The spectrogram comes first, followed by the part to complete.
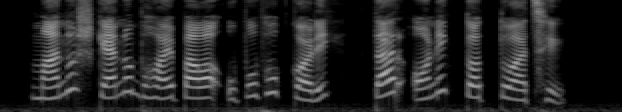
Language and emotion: Bengali, neutral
